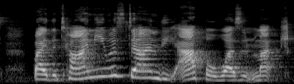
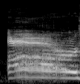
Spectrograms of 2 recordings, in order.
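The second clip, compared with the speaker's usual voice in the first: grumpy growl; 4 semitones higher, 8 dB louder than usual. Acted. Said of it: "said Kyle".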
